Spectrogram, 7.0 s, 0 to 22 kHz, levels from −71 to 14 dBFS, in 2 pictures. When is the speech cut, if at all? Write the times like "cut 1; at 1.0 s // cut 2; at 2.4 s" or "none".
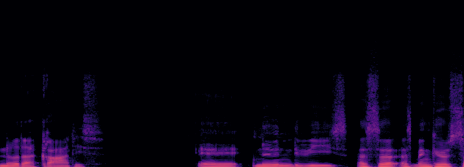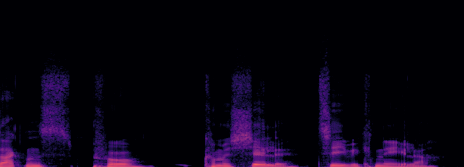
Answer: cut 1; at 1.8 s // cut 2; at 3.1 s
